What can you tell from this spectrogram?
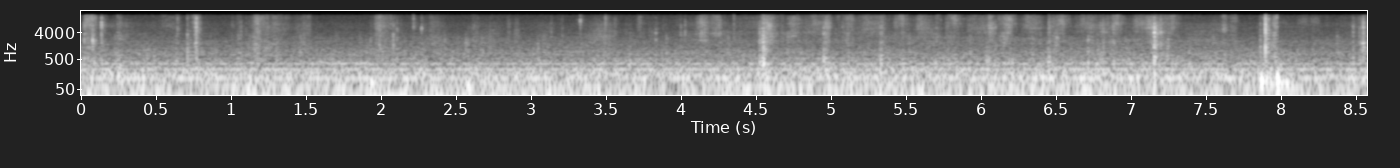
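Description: Stack of cardboard basketball trading cards being flipped through by hand, with soft sliding and a few sharp clicks as cards snap past each other, over a steady low hum.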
